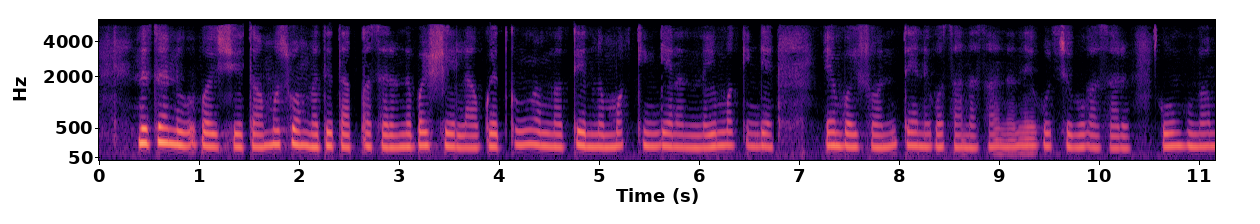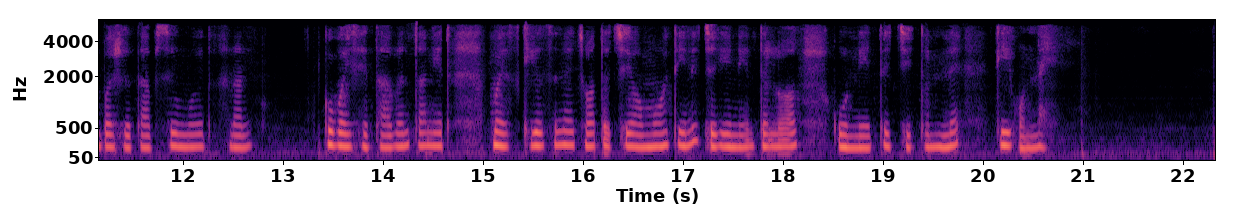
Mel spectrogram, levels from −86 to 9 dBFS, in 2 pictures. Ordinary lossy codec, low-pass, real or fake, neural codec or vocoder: AAC, 24 kbps; 5.4 kHz; fake; codec, 24 kHz, 1.2 kbps, DualCodec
